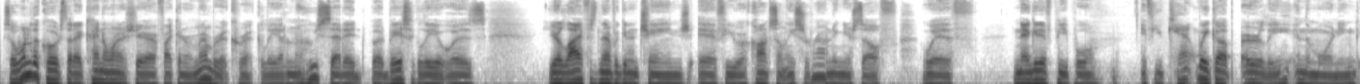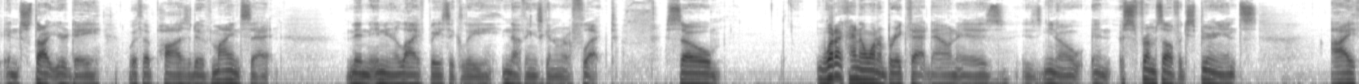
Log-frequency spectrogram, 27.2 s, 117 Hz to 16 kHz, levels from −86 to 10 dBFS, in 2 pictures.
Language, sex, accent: English, male, American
